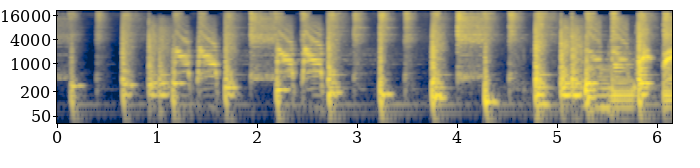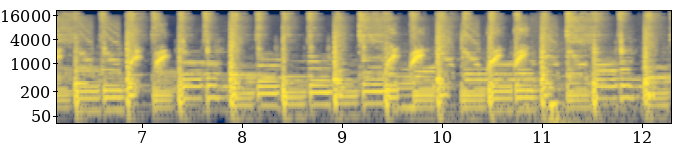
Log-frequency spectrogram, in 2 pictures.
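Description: An upbeat disco song plays loud as a wrestler's entrance music, opening with sharp, punchy hits before settling into a steady driving beat, with a duck-like quacking voice bobbing over the music.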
